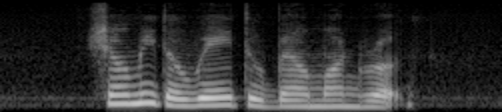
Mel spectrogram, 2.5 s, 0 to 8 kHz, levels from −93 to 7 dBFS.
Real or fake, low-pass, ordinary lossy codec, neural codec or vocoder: fake; 7.2 kHz; none; codec, 16 kHz in and 24 kHz out, 1 kbps, XY-Tokenizer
